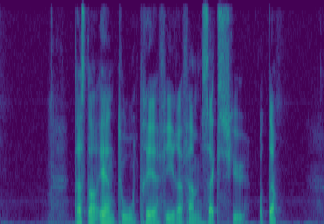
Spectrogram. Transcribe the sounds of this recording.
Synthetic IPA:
t̪ʰɛst̪əʁeːnt̪ʰuːt̪ʰʁeːfiːʁəfɛmsɛksʃʉ̰ːɔt̪ə

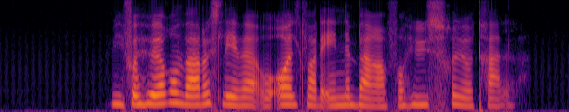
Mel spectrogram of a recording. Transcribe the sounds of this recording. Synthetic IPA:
ʋiːfoːɦøːʁəʊmʋæʁd̪ɑɡsliːʋəʔo̰ːʔɑlt̪ʋɑːd̪ḛːɪnəbæːʁəʁfɔhʉːsfʁʉːoːt̪ʰʁæl

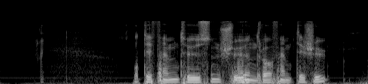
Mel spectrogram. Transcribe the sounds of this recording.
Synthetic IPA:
ɔt̪ɪfɛmt̪ʰʉːsn̩ʂʉːhʉnd̪ɾəoːfɛmt̪ɪʂʉː

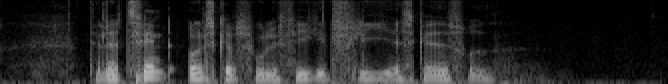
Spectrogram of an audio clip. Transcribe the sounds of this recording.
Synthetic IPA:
d̥e̝læɐt͡sʰen̰d̥ɔ̽nsɡ̥ɛːb̥shulifiɡ̥e̝d̥flḭːæsɡ̥ɛːð̞ˠəfʁyð̰ˠ

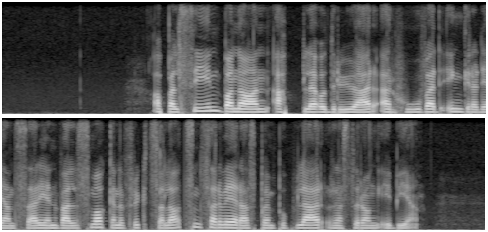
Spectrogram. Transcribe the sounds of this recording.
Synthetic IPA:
ʔɑ̰pəlsiːnbɑnɑːnʔæpləoːd̪ɾʉːəɾæ̰ːɾhuːʋəd̪ɪŋɡɾɛd̪ɪɛnsəɾiːeːnʋælsmɑːkənəfɾʏkt̪sɑlɑːt̪sm̩sæɾʋeːɾɑspʰoːeːnpʰʊpʉlæːɾɾɛst̪ʉɾɑŋʔḭːby̰ːə̰n

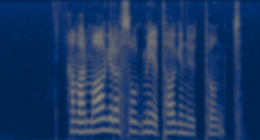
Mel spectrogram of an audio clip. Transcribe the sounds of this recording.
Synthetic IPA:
hanvɑɾmɑːɡəɾɔsoːɡmeːd̪̚t̪ʰɑːɡənʉ̟ːt̪̚pʰɵŋkt̪

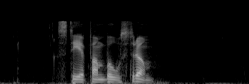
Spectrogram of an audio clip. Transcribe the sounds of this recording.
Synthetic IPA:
st̪eːfanbuːst̪ɾœm

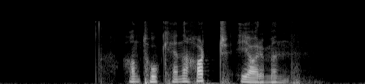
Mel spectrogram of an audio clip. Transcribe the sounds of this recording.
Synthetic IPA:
hɑnt̪ʰuːkhɛnəhɑʈiːɑɾmən

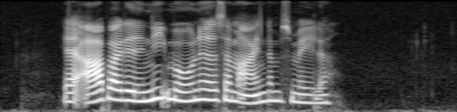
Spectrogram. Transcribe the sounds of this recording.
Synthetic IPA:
jɑ̈ɪʔɑ̈ːb̥ɑ̈ɪ̰d̥əð̞̩ˠinḭːmɔːnəð̞ˠɐsɒ̽mɑ̈ɪnd̥ɒ̽msmeːlɐ

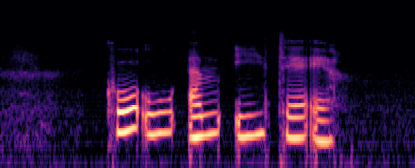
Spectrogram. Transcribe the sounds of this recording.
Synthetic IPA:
kʰoːʔuːʔɛmʔiːt̪ʰeːʔeː

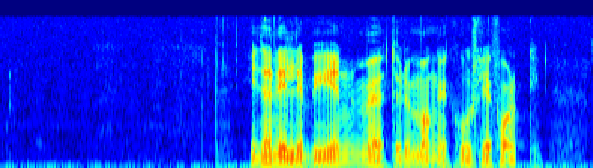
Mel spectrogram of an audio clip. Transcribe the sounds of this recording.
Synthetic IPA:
iːd̪ɛnlɪləbyːənmøːt̪əɖʉːmɑŋəkʰuːʂɭɪəfɔlk

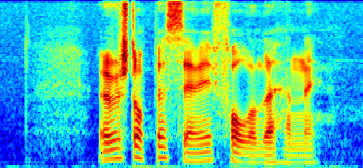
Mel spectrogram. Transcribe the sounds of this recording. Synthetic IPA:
øːʋəʂʈɔpːəseːɾʋɪfɔləd̪əɦɛnɪ

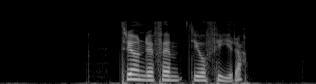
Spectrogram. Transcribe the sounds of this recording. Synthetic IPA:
t̪ʰɾeːhɵnd̪ɾafɛmt̪ʰɪɔfyːɾa

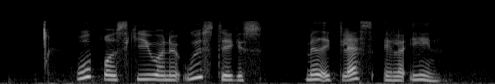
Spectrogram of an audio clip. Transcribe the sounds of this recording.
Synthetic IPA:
ʁub̥ʁœðˠsɡ̥iʊɐnəʔuð̞ˠsd̥e̝ɡ̥əs | með̞ˠe̝d̥̚ɡ̥læselɐʔe̝n

